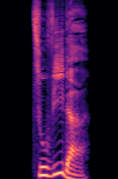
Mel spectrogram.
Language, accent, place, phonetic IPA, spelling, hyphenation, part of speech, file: German, Germany, Berlin, [t͡suˈviːdɐ], zuwider, zu‧wi‧der, adjective / postposition, De-zuwider.ogg
- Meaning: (adjective) abhorrent; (postposition) contrary to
